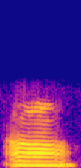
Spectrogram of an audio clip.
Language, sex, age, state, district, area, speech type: Assamese, female, 30-45, Assam, Sivasagar, rural, conversation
